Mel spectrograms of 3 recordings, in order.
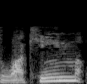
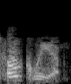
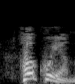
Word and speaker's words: Hoquiam: Is it pronounced Joaquin, Washington? – It's Hoquiam. – Hoquiam. Oh, it's actually pronounced the way it looks.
